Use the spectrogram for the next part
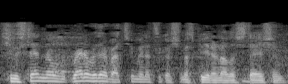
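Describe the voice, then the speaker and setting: A man on a radio show, chiming in with quick, matter-of-fact information. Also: medium pitch, lively intonation, a crowd in the background. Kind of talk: casual radio banter. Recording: dull lo-fi tape, faint noise, mic sometimes off.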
